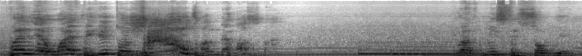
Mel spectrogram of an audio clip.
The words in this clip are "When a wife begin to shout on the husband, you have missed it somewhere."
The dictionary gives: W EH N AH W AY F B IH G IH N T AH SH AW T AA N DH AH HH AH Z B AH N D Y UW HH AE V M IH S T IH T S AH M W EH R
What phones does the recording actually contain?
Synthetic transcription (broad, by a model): W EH N AH W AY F B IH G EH N T AH SH AW T AA N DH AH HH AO S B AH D Y UW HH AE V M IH S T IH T S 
